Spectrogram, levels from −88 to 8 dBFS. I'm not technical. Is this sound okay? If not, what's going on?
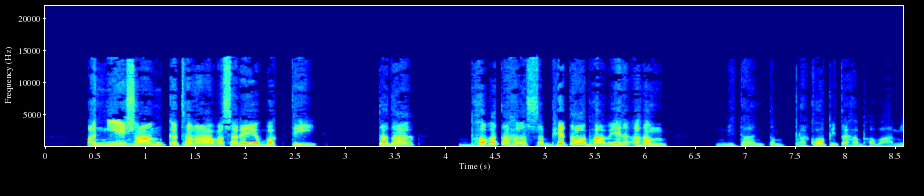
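No. Throughout the whole clip the speech sounds swirly and hollow, as if heard through a thin metal tube, and the starts of sounds are soft and smeared rather than crisp. The very top of the sound is gone, with nothing above 14.2 kHz. This is generation loss, most likely from the recording being compressed with the same lossy format again and again, around ten times, each pass adding its own small damage on top of the last.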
